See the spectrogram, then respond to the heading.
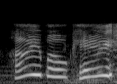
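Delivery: put-on high-pitched cartoon mouse voice. Retelling the announcer answering for the umpire: high-pitched Mickey Mouse voice. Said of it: "Vin Scully's fucking high-pitched Mickey Mouse voice".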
